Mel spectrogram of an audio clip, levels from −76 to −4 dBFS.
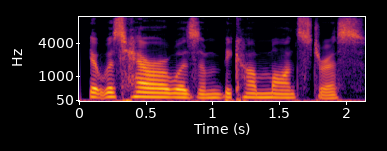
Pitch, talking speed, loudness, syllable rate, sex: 160 Hz, 140 wpm, -18 LUFS, 4.5 syllables/s, female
